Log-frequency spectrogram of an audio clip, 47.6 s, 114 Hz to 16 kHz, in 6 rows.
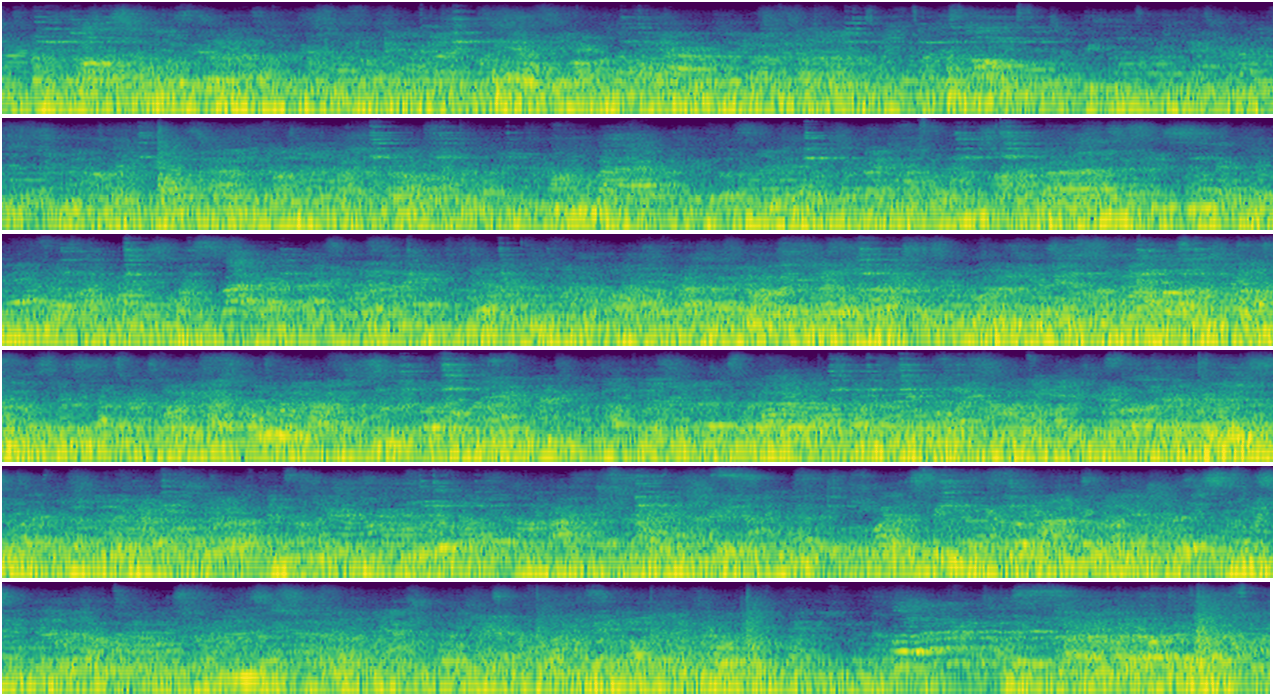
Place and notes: berlin, weydingerstraße: bar - the city, the country & me: bar people
the city, the country & me: august 6, 2011
Berlin, Germany, 6 August 2011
